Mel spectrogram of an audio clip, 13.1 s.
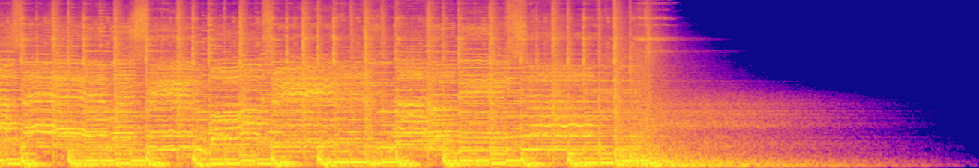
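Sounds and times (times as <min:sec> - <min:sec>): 
Ukrainian folk group performing: 0:00.0 - 0:08.8.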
